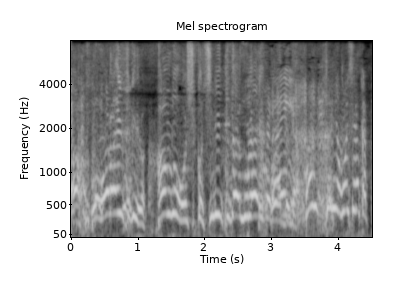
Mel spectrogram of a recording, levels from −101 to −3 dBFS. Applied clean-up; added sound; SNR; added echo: neural mask model Resemble Enhance denoiser.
